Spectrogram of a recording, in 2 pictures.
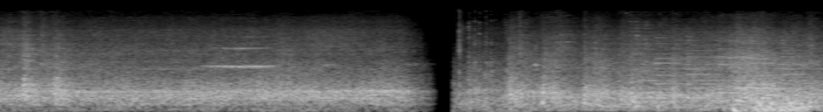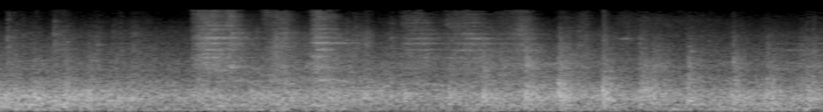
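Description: A train running on track: a steady rolling noise, a heavier rumble about six seconds in, then a run of sharp clicks. The sound cuts out completely for a moment about three seconds in.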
